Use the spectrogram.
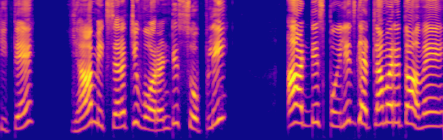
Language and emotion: Goan Konkani, angry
